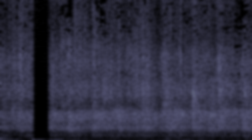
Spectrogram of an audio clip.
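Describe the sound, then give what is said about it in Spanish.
An audience applauds God together, a steady dense wash of many hands clapping at an even level, with a brief dip near the start and no voices standing out. “Oh, yo, le daría un aplauso a Dios por eso.”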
